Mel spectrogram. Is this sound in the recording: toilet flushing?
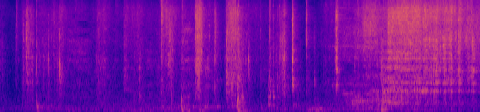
yes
